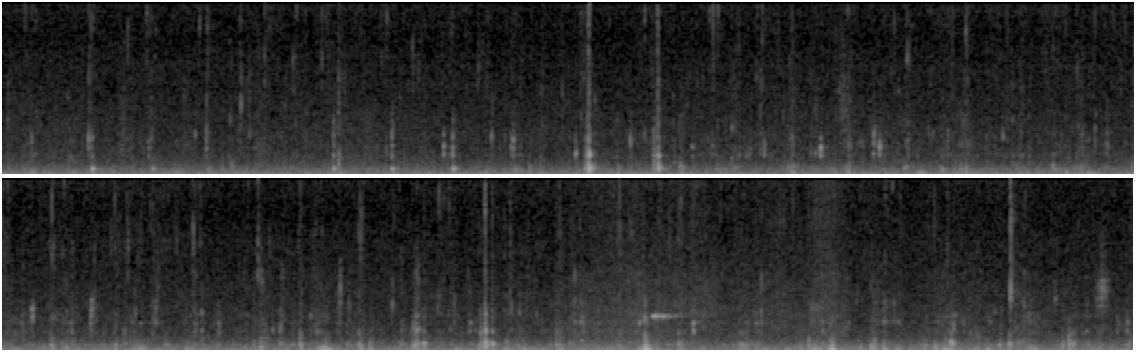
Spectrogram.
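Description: Faint, irregular wet clicks and smacks of a Standard Poodle in labor licking and nosing with her head down in her bedding, a few louder clicks standing out.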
